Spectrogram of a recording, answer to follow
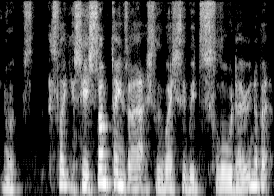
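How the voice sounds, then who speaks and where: A man with a somewhat higher-pitched voice talks as a panelist. His delivery is conversational and informal, as in a casual group chat. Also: fast, a crowd in the background. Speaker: panelist on a hobby livestream.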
